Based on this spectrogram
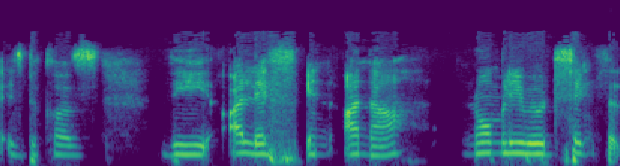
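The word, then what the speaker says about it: أنا: are not meaning i it it basically is pronounced as ana rather than an R so we do not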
